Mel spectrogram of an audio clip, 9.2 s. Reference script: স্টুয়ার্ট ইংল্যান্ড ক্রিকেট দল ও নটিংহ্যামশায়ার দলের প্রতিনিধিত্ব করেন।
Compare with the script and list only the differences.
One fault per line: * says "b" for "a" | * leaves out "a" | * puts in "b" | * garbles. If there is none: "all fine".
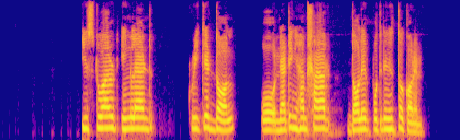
all fine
